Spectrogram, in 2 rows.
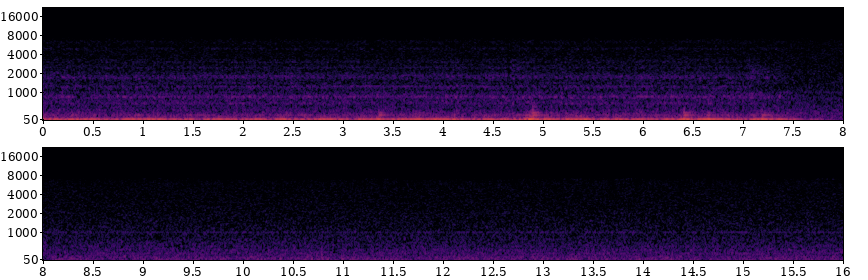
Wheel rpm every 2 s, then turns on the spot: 160, 160, 160, 130, 10, 0, 0, 0.
none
